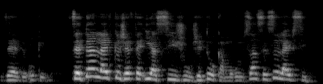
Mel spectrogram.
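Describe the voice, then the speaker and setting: A woman in her forties from northern France rants confrontationally on a live stream as a social media livestreamer, scolding and repeating her points. Her voice is fairly high, animated and rapid-fire, with a darkish tone.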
